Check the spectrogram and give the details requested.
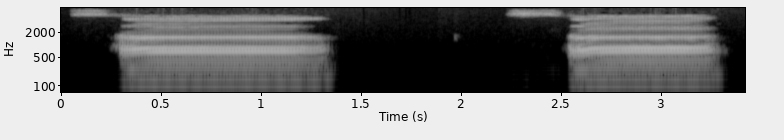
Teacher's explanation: জিহ্বার আগা সামনের উপরের দুই দাঁতের আগার সঙ্গে লাগিয়ে উচ্চারিত হয় সা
